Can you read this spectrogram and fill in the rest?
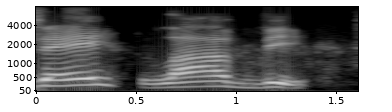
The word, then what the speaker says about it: C'est la vie: C'est la vie. C-E-S-T-L-A-V-I-E. It's a French word.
